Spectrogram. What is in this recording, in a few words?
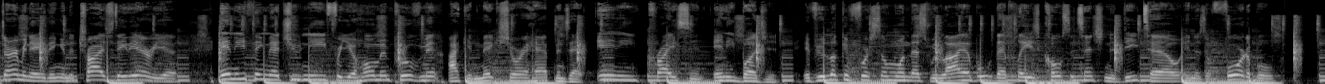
Radio Commercial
